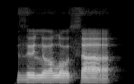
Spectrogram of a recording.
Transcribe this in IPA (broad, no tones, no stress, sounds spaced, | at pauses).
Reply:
ð ɘ l ɤ lˠ o θ a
